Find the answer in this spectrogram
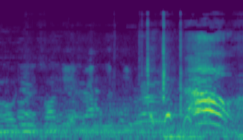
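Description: Excited men's voices whooping and laughing in celebration, with a few sharp smacks, like back slaps during a hug, about a second and a half in. A steady low hum runs underneath.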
